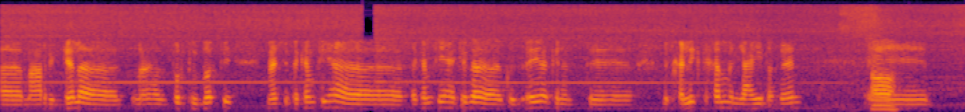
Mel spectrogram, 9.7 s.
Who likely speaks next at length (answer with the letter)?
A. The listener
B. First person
B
